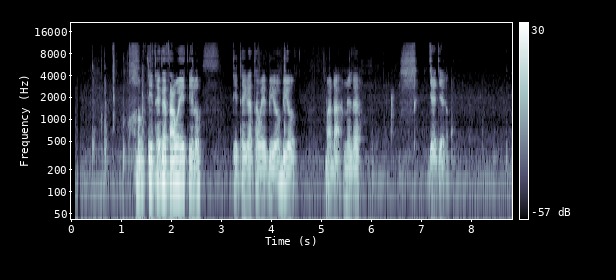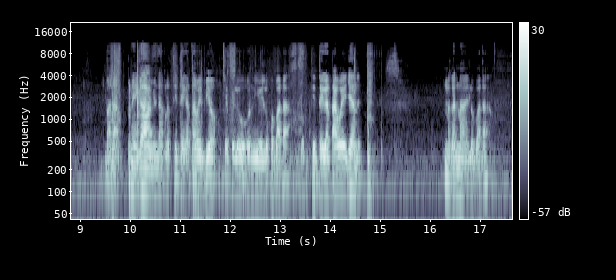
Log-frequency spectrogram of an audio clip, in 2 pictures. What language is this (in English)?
Mainstream Kenyah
